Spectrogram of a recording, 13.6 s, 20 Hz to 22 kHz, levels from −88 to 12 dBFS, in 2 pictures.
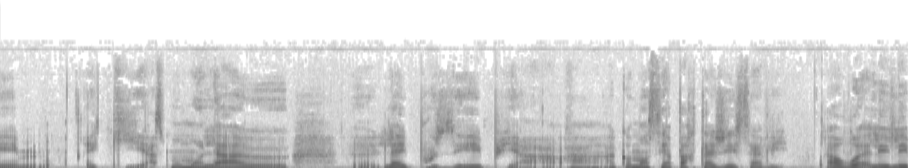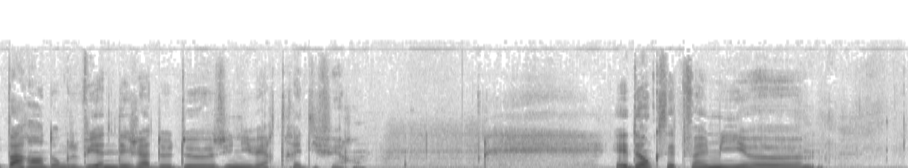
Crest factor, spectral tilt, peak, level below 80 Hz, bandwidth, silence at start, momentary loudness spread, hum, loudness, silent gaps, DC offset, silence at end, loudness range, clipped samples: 22 dB; -4.5 dB/octave; -10 dBFS; -54 dBFS; 17 kHz; 0 s; 14 LU; none; -32 LUFS; none; under 0.1%; 0 s; 5 LU; under 0.1%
